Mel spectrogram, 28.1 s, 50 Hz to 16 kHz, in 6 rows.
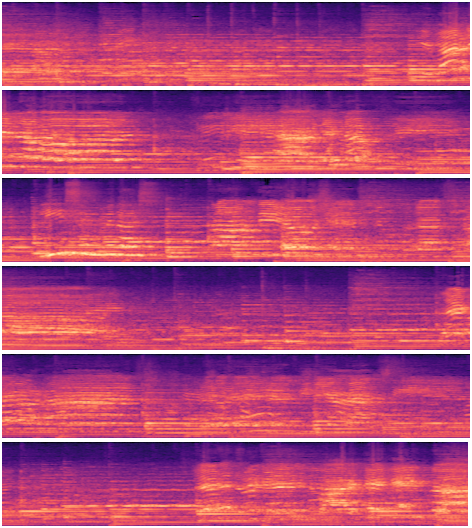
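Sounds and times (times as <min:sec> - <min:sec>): children singing: 0:00.0 - 0:01.8, 0:04.2 - 0:15.3, 0:18.3 - 0:23.9, 0:25.3 - 0:28.0
instrumental accompaniment: 0:00.0 - 0:28.0.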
